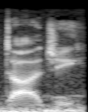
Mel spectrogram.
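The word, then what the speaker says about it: DOGE: If Dodgy is going to cut, which is now, I've decided how I'm going to pronounce it, by the way, is Dodgy, D-O-G-E, because it is bloody dodgy.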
